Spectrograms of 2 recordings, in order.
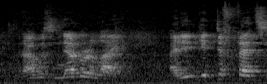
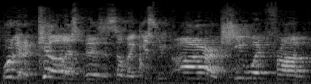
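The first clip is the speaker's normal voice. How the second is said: excited; 9 semitones higher, 6 dB louder than usual. Retold or imitated. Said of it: "She's like".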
